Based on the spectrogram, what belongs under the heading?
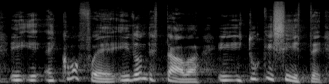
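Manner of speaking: soft, low run of nosy questions; mock prying questions. Preacher mimicking nosy visitors, softly low. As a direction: mimic the busybodies pestering someone in grief. People pestering the grieving with questions.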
